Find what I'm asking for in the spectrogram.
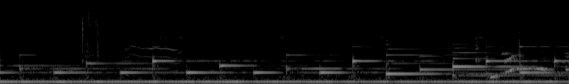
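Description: Video game cat meowing in Little Witch in the Woods: a series of short, tonal mews and chirps, some rising, under a steady background hum and soft game music.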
